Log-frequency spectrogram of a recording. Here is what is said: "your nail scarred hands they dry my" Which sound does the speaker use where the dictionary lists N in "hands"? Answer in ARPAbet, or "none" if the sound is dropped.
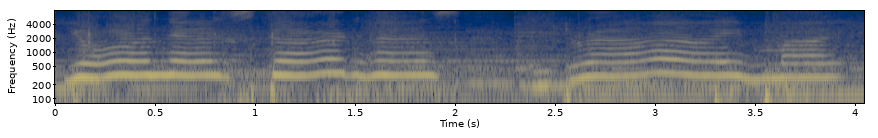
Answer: none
